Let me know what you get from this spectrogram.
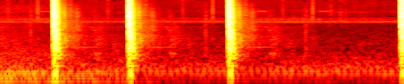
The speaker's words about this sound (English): Then she heard the gunshots.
